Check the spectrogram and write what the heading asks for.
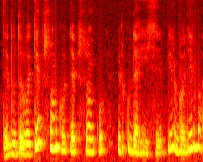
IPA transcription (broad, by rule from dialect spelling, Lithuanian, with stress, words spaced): ˈtɐɪ ˈbuːdɐʋoː ˈtʲɛɪp ˈsʊŋkʊ ˈtɐɪp sʊŋˈkʊ ɪr ˈkuː dɐˈrʲiːsʲɪ ɪr ˈdʲɪrbɐ ˈdʲɪrbɐ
